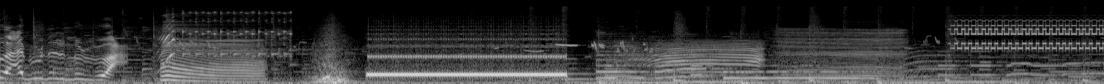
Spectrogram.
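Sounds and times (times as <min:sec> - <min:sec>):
wavering low comic call: 0:01.6 - 0:02.9
steady electronic beep: 0:01.6 - 0:03.0
quick whoosh: 0:03.1 - 0:03.6.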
